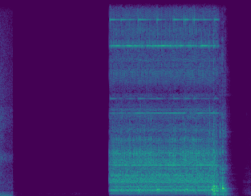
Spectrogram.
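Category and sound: household object, telephone bell ringing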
